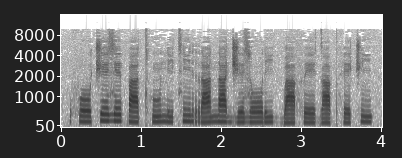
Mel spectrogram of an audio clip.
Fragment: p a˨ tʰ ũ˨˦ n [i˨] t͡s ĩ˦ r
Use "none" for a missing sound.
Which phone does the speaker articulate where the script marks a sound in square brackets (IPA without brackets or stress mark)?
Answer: i˨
